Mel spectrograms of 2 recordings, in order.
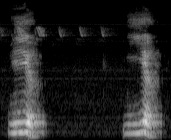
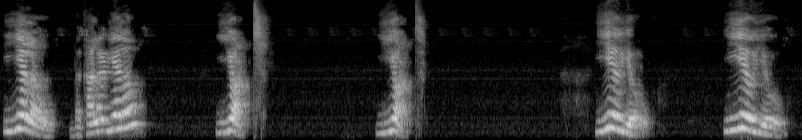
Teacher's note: As you find in Hindi, Y, Y. The front and the tip of the tongue go very, very close to the palate region. They don't touch. The air can pass through it freely. Yes, you can pronounce it for any length of time like a vowel sound.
